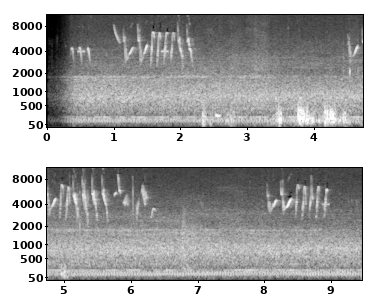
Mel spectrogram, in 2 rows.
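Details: An American goldfinch gives its spring song in Coquitlam, B.C., on 18 April 2014: three bursts of quick, high, twittering notes a few seconds apart, over wind noise, a steady low hum and a few dull thumps.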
